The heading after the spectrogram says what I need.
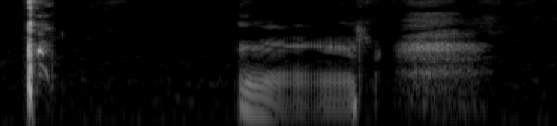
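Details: Acted by a male voice actor: one short cough, then a drawn-out groaning breath and a sigh, from a student character who feels cold and sluggish after falling asleep and thinks he has caught a cold.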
